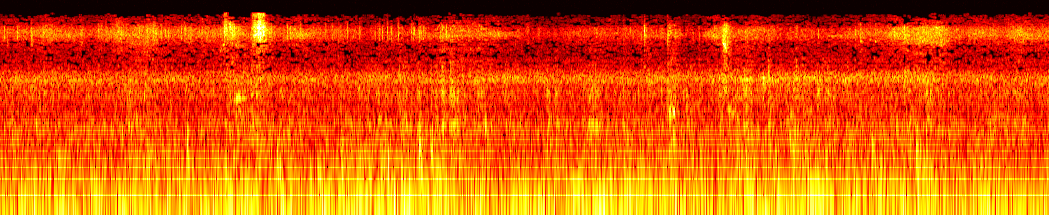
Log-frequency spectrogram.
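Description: Steady low rumble of a moving double-decker passenger train heard from inside the carriage: the wheels running on the rails.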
